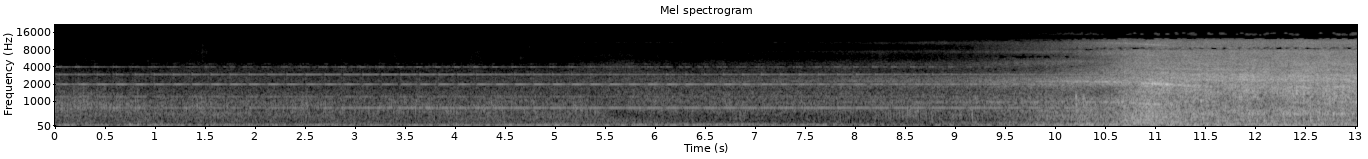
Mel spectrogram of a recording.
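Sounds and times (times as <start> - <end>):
faint steady tones: 0.0 - 13.0
train running over rails: 0.0 - 13.0
low rumble: 6.9 - 13.0.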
